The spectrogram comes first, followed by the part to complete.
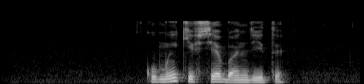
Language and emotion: Russian, neutral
